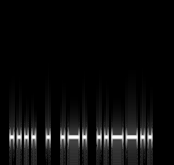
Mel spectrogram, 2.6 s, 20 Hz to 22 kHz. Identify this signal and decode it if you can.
Morse code, heard as a keyed tone, about 22 wpm, 600 Hz. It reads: HER?
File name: Ferie QRS 22wpm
